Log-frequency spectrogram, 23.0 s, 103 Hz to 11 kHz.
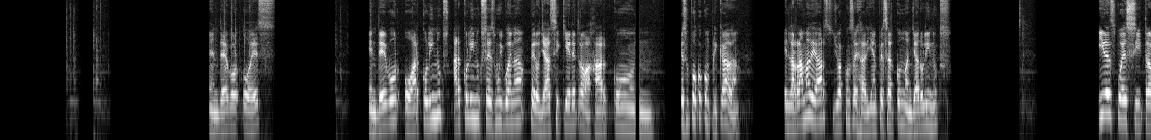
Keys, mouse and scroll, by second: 0.0-7.1 typing, 11.3-21.9 drag, 22.8-23.0 typing.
